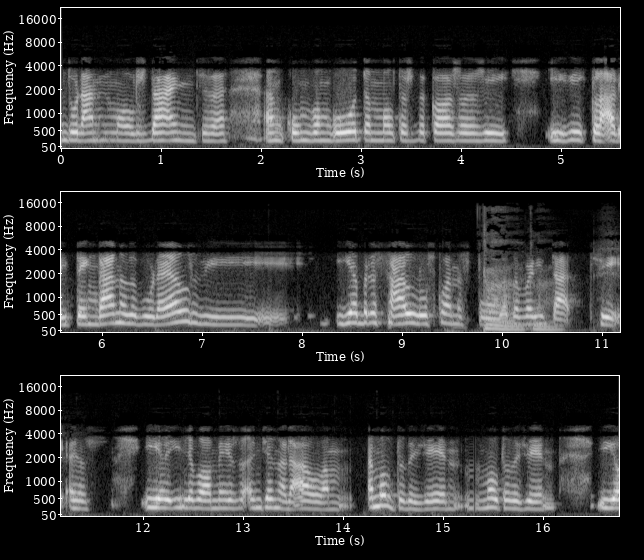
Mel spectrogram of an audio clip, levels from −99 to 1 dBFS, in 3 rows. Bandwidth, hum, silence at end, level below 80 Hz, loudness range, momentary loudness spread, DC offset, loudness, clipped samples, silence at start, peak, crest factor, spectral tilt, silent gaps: 5.4 kHz; none; 0 s; -56 dBFS; 2 LU; 11 LU; under 0.1%; -21 LUFS; under 0.1%; 0 s; -2 dBFS; 18 dB; -6.5 dB/octave; none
